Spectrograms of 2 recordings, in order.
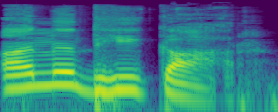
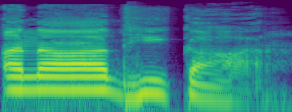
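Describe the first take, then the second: First: A short vowel follows the first syllable. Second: A long aa vowel follows the first syllable. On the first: The speaker calls it right. "आ नहीं आना चाहिए" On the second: The speaker calls it wrong. "बच्चा इसमें आ की आवाज ले आता है"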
